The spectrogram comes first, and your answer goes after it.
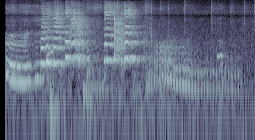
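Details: Three-week-old Kooikerhondje puppies of the H litter at the Vom-Veenufer kennel give high, tonal whines and yelps. The calls rise and fall and overlap in quick succession over a few seconds, then taper into softer drawn-out whimpers.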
